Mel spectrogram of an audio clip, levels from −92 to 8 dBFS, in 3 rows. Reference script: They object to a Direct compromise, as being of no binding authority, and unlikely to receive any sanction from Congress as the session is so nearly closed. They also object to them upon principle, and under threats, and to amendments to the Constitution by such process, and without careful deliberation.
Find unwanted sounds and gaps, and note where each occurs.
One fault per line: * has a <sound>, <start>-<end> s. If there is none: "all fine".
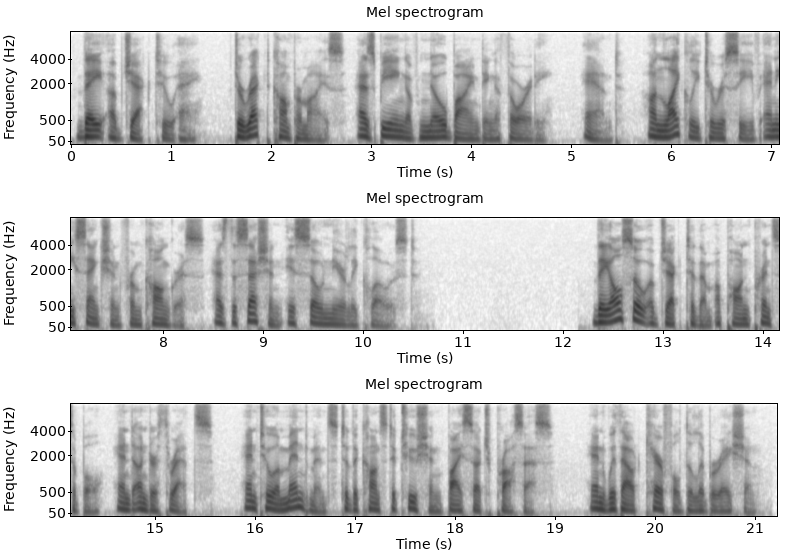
all fine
